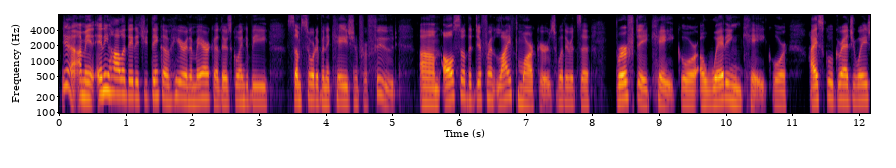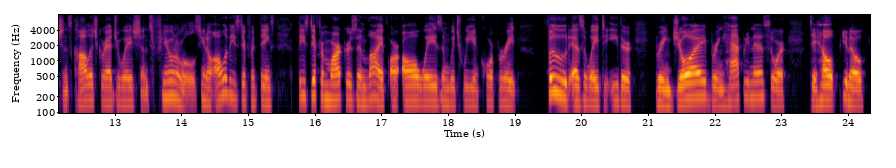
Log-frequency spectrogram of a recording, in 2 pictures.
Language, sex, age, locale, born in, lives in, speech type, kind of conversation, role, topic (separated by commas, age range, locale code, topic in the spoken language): English, female, 60-64, en-US, United States, United States, conversation, podcast, guest, How do shared meals and food traditions shape our sense of belonging and connection to our culture?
